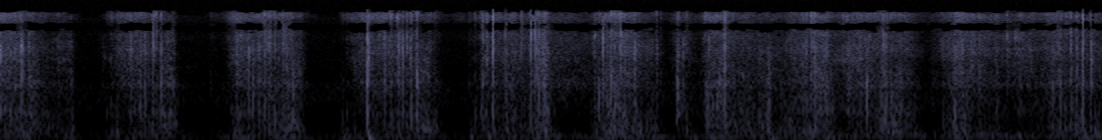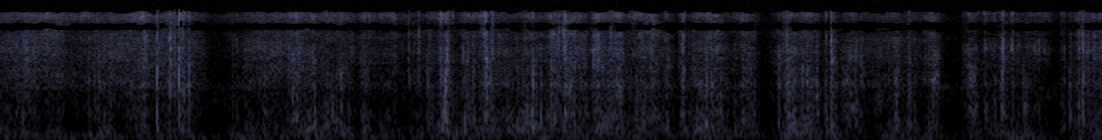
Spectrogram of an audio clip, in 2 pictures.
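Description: Long nails scratch across the back pocket and pocket stitching of a pair of blue denim jeans. A steady, rough, crunchy scraping runs throughout, broken by brief quieter pauses between strokes, with a soft low rumble beneath and a bright fabric rasp on top.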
